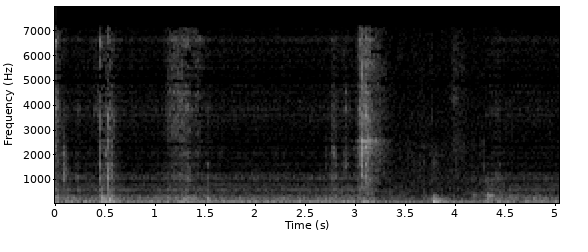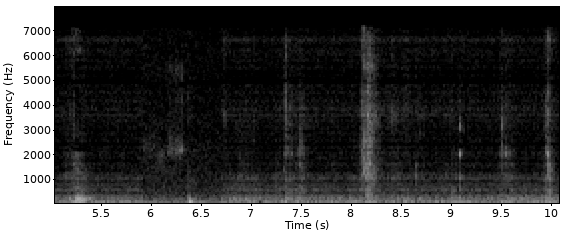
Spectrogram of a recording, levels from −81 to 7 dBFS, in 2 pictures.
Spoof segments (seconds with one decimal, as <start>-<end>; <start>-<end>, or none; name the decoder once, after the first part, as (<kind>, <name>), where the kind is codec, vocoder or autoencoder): 0.0-3.2 (vocoder, HiFi-GAN); 4.3-5.9; 6.7-10.1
